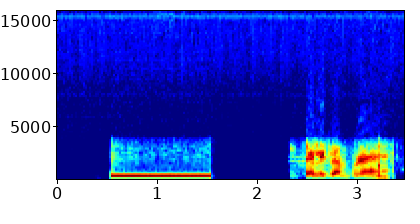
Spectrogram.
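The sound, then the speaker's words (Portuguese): Telephone signalling an incoming call: one steady, mid-pitched electronic tone that lasts about a second and stops abruptly. After a short silence, a voice follows. “Tá ligando pra mim.”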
